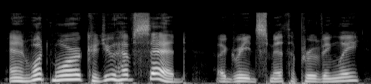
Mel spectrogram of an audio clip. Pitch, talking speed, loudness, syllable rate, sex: 170 Hz, 160 wpm, -15 LUFS, 4.3 syllables/s, male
